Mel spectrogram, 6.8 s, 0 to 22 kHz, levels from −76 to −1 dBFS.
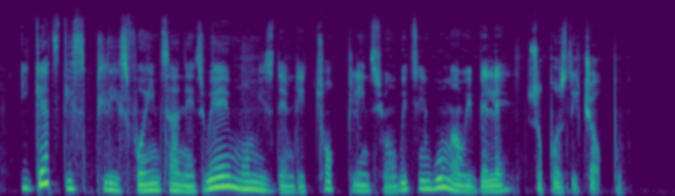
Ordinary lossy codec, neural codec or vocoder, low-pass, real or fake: none; none; 19.8 kHz; real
